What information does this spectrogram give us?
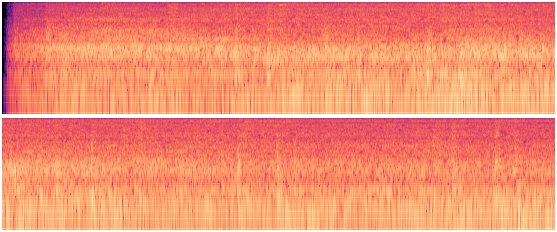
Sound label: kiha, rail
